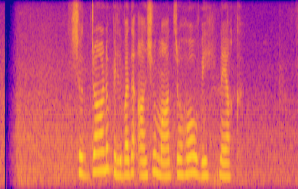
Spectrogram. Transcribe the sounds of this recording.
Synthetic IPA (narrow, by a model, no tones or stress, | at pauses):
ʃud̪ɾaːnupilibɐd̪əʔɐnʃumaːt̪rəɦoːʋihnejɐk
